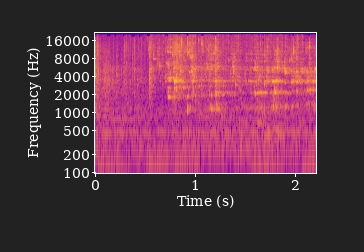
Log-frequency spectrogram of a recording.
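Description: Water being poured into a glass vase, a steady gurgling stream with bright splashy drips, continuous and moderately quiet throughout.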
